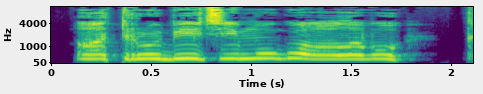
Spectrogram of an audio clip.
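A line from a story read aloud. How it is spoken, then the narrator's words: Shout. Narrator (Russian): крикнула она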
